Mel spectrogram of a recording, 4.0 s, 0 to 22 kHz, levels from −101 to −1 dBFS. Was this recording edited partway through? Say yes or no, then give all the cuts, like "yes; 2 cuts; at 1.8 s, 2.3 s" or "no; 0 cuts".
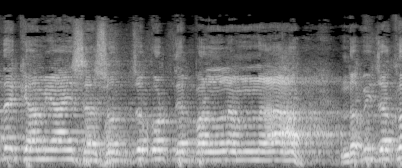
no; 0 cuts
